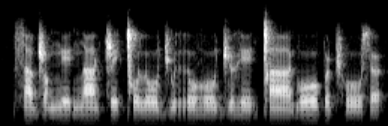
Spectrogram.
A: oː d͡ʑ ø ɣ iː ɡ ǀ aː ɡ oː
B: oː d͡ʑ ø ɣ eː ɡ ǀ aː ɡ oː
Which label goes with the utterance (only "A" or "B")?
B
